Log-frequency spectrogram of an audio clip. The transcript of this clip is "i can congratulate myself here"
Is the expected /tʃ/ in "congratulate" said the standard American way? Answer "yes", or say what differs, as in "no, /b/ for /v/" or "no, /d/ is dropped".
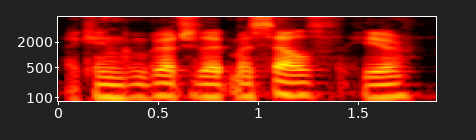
yes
